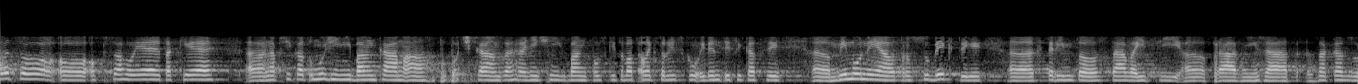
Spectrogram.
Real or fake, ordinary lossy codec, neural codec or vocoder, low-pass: fake; AAC, 24 kbps; vocoder, 22.05 kHz, 80 mel bands, HiFi-GAN; 3.6 kHz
